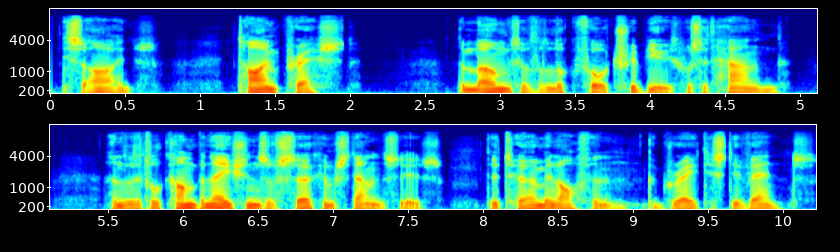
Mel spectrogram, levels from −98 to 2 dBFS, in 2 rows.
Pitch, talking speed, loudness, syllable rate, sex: 90 Hz, 135 wpm, -22 LUFS, 5.7 syllables/s, male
